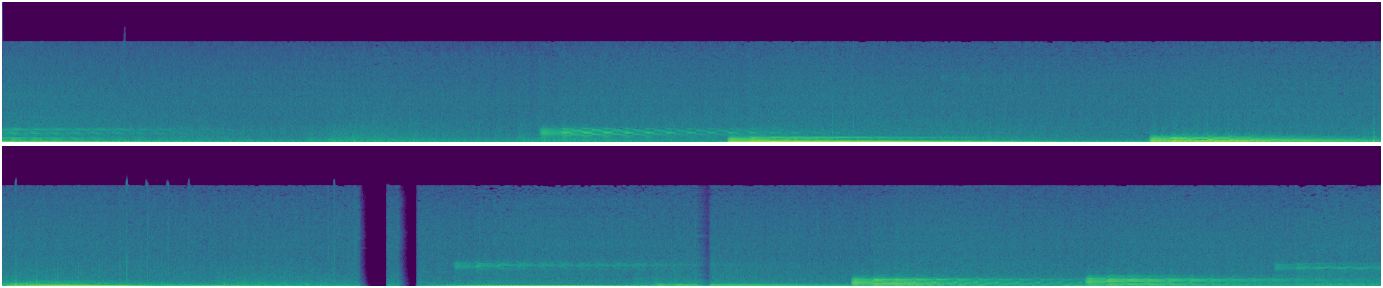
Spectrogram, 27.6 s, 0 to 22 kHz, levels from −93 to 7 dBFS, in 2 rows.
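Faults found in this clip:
Call audio freeze, 17.35–17.66 s and 20.74–20.88 s: last sound continued as a fading buzz or hiss, silent for 190 ms in the first, about 115 ms of fill in the second. Likely jitter buffer underrun. Sound resumes where it stopped with nothing missing, unlike a dropout.

Long network dropout, 17.75–17.96 s: fading fill, then 90 ms of silence. Likely packets lost in transit. Unlike the freeze, sound returns further on, with about 180 ms of material never played.

Jitter buffer speed-up, 19.41–20.67 s: sound runs at 110% speed with unchanged pitch. Jitter buffer drained excess delay by cutting short pitch-period pieces, roughly 150 ms in total. No gap or fill, just hurried playback, unlike either freeze or dropout.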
